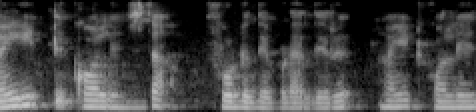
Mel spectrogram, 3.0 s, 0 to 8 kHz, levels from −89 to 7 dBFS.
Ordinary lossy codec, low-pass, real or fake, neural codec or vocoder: none; 7.2 kHz; fake; vocoder, 22.05 kHz, 80 mel bands, HiFi-GAN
